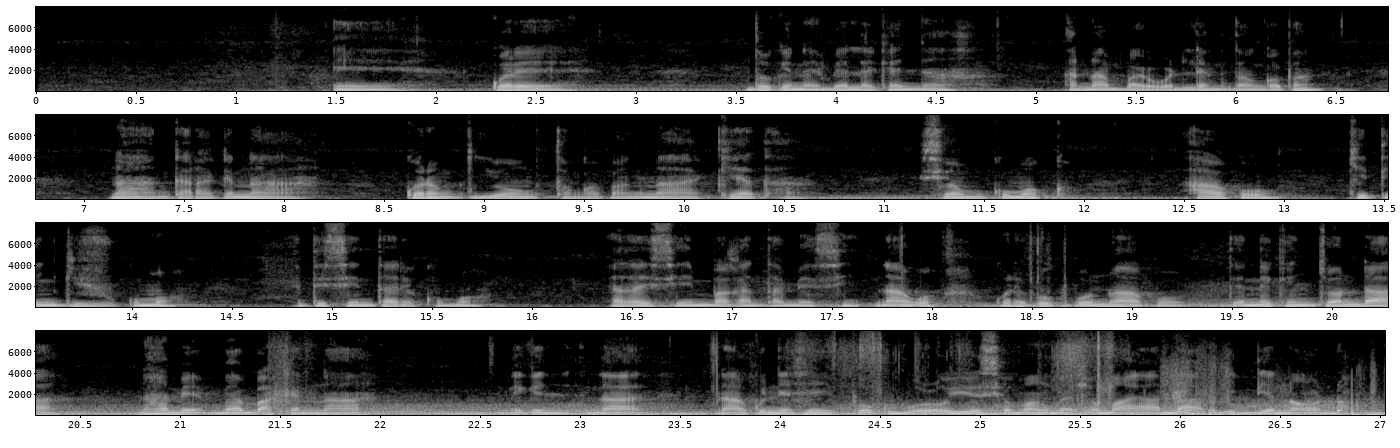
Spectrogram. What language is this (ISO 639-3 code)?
mas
